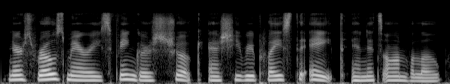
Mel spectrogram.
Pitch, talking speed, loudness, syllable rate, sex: 195 Hz, 160 wpm, -18 LUFS, 5.2 syllables/s, female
